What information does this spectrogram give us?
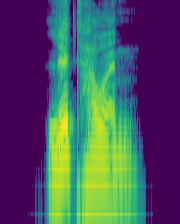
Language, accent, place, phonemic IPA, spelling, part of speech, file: German, Germany, Berlin, /ˈlɪtaʊ̯ən/, Litauen, proper noun, De-Litauen.ogg
- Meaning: Lithuania (a country in northeastern Europe)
